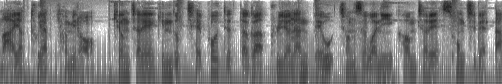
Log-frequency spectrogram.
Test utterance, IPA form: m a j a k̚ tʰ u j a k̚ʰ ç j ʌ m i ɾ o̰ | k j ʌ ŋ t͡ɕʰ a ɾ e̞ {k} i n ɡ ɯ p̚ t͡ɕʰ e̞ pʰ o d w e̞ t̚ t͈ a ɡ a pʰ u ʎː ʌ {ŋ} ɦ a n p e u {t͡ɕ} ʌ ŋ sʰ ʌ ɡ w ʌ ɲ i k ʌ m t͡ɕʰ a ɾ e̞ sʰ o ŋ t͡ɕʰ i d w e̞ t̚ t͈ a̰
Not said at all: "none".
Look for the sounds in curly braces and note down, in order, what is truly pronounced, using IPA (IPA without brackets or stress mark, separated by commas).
k, n, t͡ɕ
